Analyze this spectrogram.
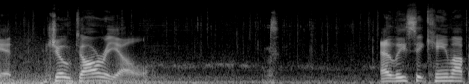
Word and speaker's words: Jodariel: Jodariel.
